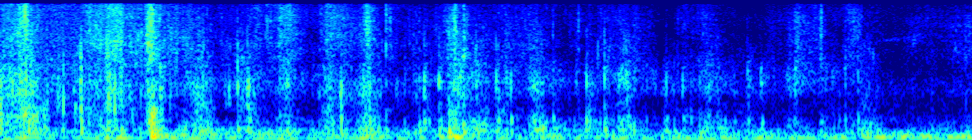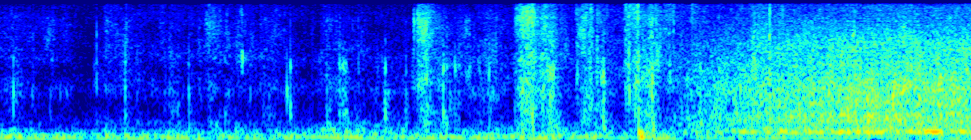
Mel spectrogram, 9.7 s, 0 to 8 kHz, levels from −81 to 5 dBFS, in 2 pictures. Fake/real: fake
